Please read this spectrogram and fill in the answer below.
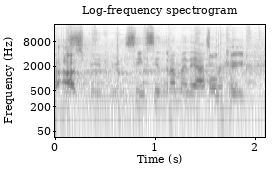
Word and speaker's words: Asperger: aser Asperger ya el Asperger es un se pronuncia Asperger sí síndrome de Asperger Okay que es más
